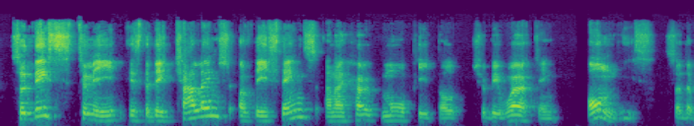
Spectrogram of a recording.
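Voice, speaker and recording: The speaker has a Swedish accent and hardly pauses at all. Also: man. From Sweden. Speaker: university lecturer. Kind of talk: lecture.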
